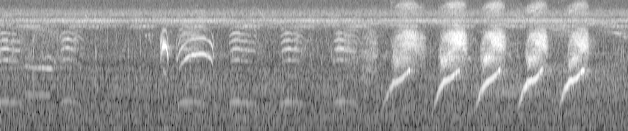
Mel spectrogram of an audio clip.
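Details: Black-capped donacobius with soft low notes and looping curled whistles, followed by a run of five loud upslurred whistles, each rising sharply, repeated roughly every half second over a constant hiss.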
